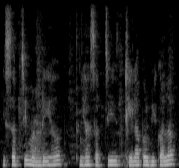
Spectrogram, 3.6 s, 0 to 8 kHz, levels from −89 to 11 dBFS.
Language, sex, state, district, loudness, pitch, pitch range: Bhojpuri, female, Uttar Pradesh, Varanasi, -27 LUFS, 180 Hz, 175-190 Hz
